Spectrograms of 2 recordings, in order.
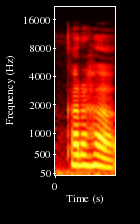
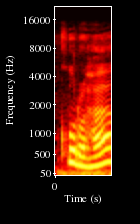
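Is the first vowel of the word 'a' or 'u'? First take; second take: a; u. First: The first vowel is an open 'a'. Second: The first vowel is a rounded 'u'. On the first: "bi fathiha" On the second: "bi dhammil kaf"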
